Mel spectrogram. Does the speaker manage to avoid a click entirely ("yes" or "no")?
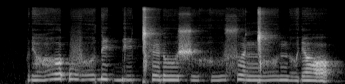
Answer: no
